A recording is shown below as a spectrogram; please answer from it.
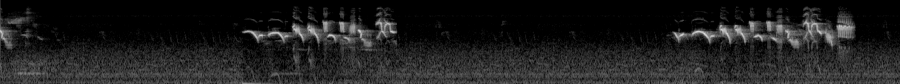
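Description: Dubois's seedeater sings two bright, rapid phrases of high twittering notes, each about one and a half seconds long, separated by a few seconds of quiet.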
